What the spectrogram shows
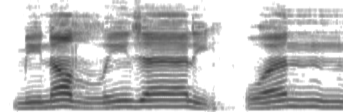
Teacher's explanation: من الرجال والنساء، ون میں واو کو نون ساکن کے سامنے آنا، نون کے اوپر تشدید زور دیں گے، سین کی سیٹی باریک، سین کے ساتھ الف مدہ ہے، الف مدہ کے اوپر مدہ متصل ہے، کم سے کم 3 الف کی مقدار میں کھینچیں گے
